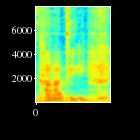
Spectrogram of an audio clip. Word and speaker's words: karate: And if anybody ever gets like snobby and says, it's karate, tell them in Okinawan it's karate. It's actually pronounced T at the end.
